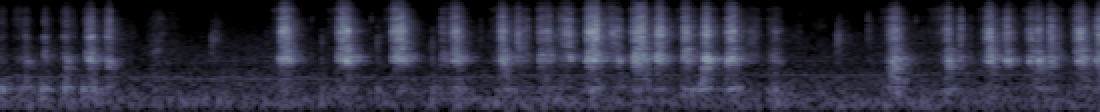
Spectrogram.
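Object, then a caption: Wax-coated scratch art paper scratched with a bamboo stylus. A bamboo stylus scratches the flat surface of a scratch art card (black wax-coated paper) near its lower area, making continuous scratching strokes. Short, bright, raspy strokes come in quick groups separated by brief quiet pauses.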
